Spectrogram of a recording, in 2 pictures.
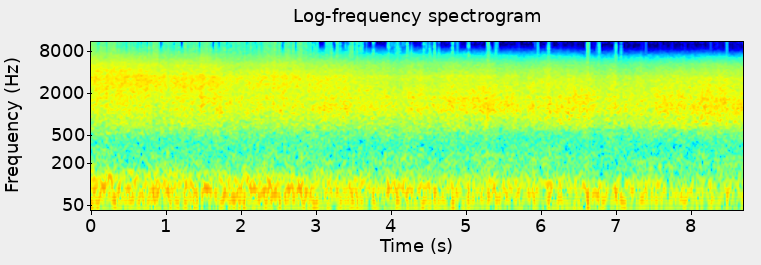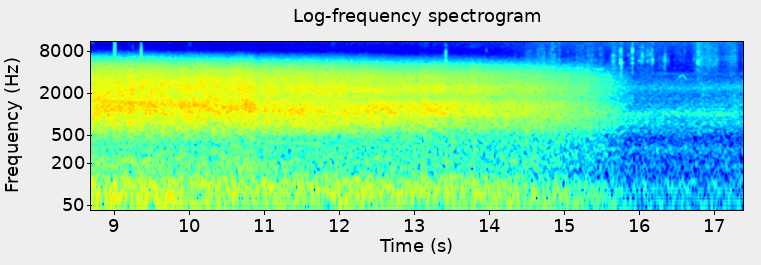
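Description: Jet airliner's engines running at high power on a wet runway, a loud, steady rush of engine noise and spray. It slowly fades over the last few seconds and drops away sharply at the end.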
